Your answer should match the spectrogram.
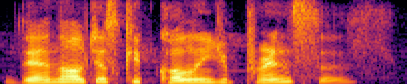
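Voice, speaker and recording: A woman's voice: on the high side, moderate pace, sharp tone, no room sound. Woman as a cocky, teasing male villain. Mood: mocking, amused.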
